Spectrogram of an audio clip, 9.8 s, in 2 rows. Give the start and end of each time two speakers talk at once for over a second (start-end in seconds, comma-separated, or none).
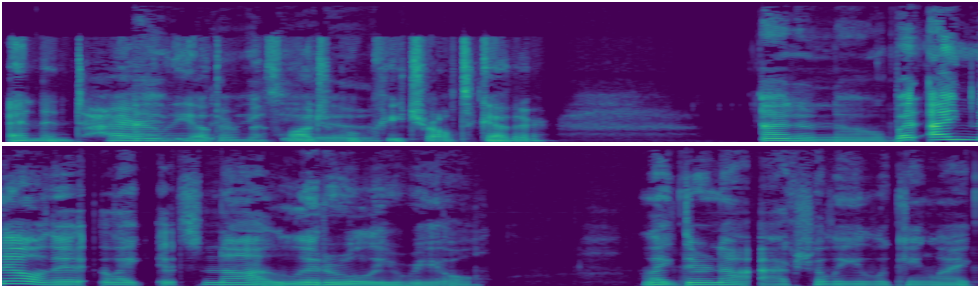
0.7-1.9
